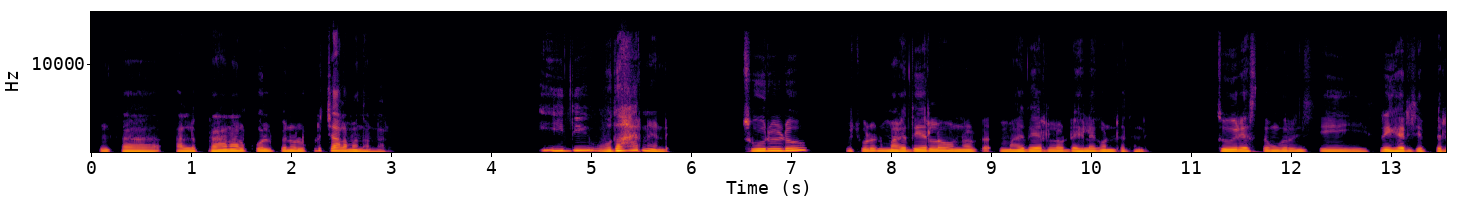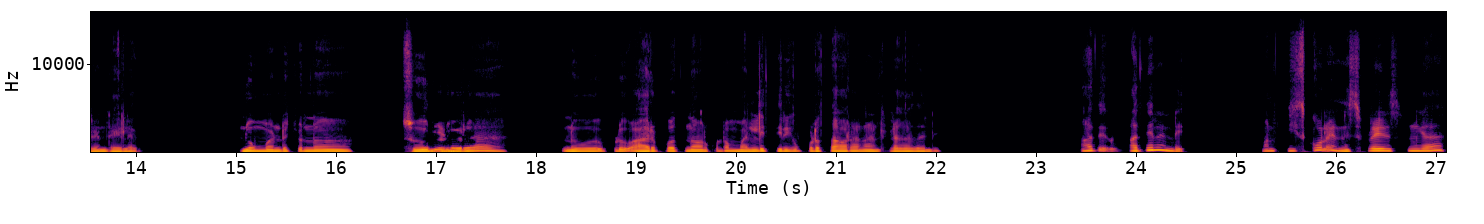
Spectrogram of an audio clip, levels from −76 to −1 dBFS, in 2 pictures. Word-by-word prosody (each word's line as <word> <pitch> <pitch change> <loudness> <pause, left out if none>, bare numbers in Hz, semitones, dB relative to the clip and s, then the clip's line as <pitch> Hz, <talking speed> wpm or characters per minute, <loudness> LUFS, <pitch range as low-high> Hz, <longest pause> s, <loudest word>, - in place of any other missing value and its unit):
ఇంకా 155 -1 -3 0.5
ఆళ్ళ 160 0 +2 0.2
ప్రాణాలు 170 +3 +4
కోల్పోయినోళ్ళు 175 -1 0
కూడా 225 +3 -9
చాలామందున్నారు. 130 - 0 1.7
ఇది 210 +4 -1 0.3
ఉదాహరణండి. 210 -7 +1 0.8
సూర్యుడు, 205 +4 +2 0.5
మీరు 180 -3 -9
చూడండి 180 0 -1
'మగధీర'లో 180 +3 +2
ఉన్న 165 -1 +2 0.4
'మగధీర'లో 165 +2 +2
డైలాగ్ 155 0 +2
ఉంటదండి. 140 -2 -6 0.7
సూర్యాస్తం 170 -1 +2
గురించి 165 -1 -3 0.5
'శ్రీహరి' 165 -1 +3
చెప్తారండి 140 -3 -2
డైలాగ్. 135 +3 -1 1.0
''నువు 170 0 +5
మండుచున్న, 165 +1 +1 0.9
సూర్యుడురా 165 +2 +3 0.9
నువ్వు 155 0 +4 0.2
ఇప్పుడు 170 0 -3 0.2
ఆరిపోతున్నావనుకుంటున్నావు. 165 +1 0
మళ్ళీ 160 +4 +3
తిరిగి 170 0 0
పుడతావురా'' 165 0 +1
అనంటడు 160 -1 -1
గదండీ. 155 +2 -1 1.5
అదేవ్ 225 - -4 0.2
అదేనండి. 230 - +1 0.8
మనం 185 +2 -5
తీసుకోవాలండి 205 +1 -3
ఇన్స్‌పిరేషన్‌గా. 205 +2 -1
165 Hz, 80 wpm, -23 LUFS, 155-185 Hz, 1.7 s, నువు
